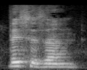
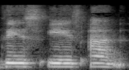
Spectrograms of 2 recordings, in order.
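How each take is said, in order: First: 'An' has a weak schwa and is linked. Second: 'An' has a full vowel, said separately. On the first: The speaker calls it right. "It's this is an" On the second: The speaker calls it wrong. "Not this is an"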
